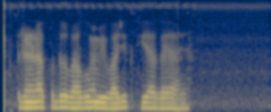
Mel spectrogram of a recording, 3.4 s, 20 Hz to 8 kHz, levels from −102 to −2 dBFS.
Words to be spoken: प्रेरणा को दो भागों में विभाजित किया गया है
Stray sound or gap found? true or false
false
